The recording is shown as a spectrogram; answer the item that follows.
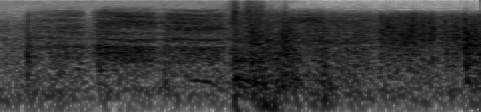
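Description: Film soundtrack: a man falling down an Underground escalator, with one heavy, deep thud a little over a second in over a steady noisy background.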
